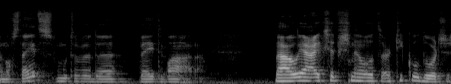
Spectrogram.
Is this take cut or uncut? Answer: cut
